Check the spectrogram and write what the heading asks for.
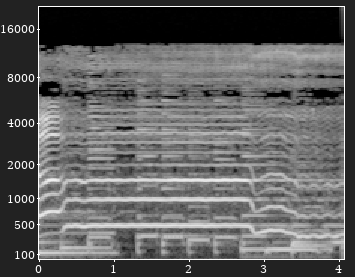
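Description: A love song: a voice holds one long note, sliding up into it at the start and dropping away near the end, over acoustic guitar.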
